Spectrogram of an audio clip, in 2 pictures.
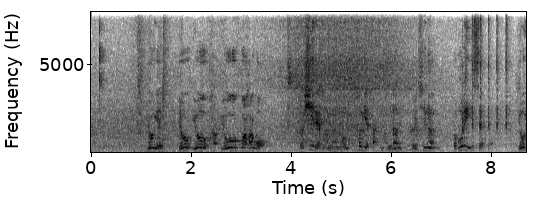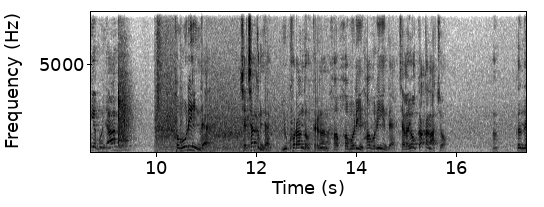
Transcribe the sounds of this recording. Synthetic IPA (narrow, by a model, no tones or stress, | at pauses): joɡe | jojohajoɡɦaɡo̰ | koɕʰiɾemanːɯnjoɡhʰɯɡetakmanːɯnkɯt͡ɕʰinɯn | hʰobuɾiis͈edḛ | joɡemɯɲamen | hobuɾiŋind̪ḛt͡ɕet͡ɕʰakɯmd̪ḛnjukʰoɾand̪ok̚t̪ɯɾɯŋanɯhahoboɾiaboɾiŋindḛt͡ɕeɡajoɡk͈ak͈anat͡ɕo̰ | kɯnd̪e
